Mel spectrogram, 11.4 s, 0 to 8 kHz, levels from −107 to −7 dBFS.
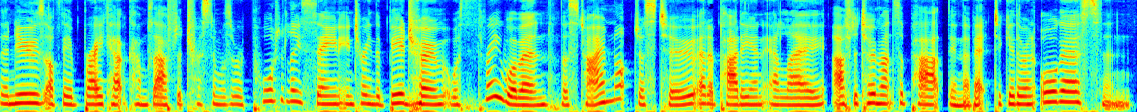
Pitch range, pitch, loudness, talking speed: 205-245 Hz, 215 Hz, -21 LUFS, 200 wpm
